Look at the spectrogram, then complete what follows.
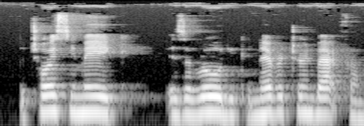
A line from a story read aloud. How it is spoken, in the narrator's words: said the voice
